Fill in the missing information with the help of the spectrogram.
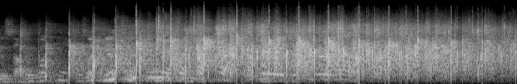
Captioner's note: applause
